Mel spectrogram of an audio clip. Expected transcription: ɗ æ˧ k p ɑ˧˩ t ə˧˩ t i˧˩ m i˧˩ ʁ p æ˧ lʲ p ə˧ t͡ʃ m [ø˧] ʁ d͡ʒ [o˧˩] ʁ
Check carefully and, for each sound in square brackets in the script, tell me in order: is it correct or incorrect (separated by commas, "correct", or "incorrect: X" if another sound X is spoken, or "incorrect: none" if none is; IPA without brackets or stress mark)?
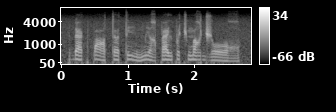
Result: incorrect: ə˧, correct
